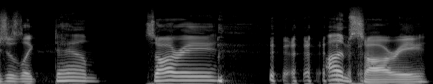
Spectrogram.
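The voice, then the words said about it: Flat monotone apology. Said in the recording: “the most monotone ... doesn't shed a tear, doesn't look emotional”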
